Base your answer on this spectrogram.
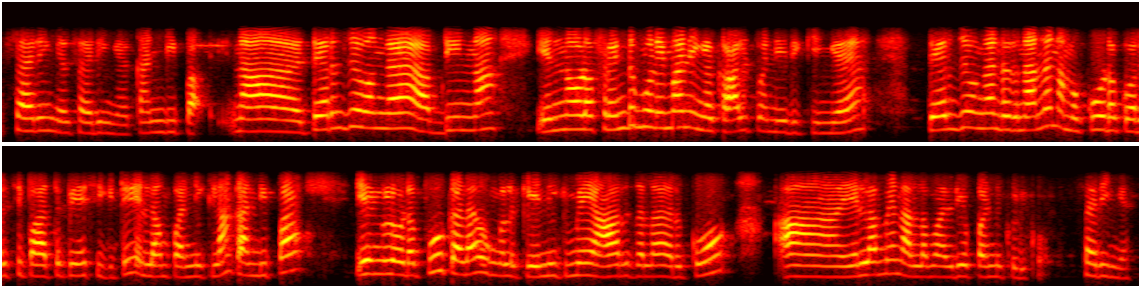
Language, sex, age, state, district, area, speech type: Tamil, female, 18-30, Tamil Nadu, Ranipet, rural, conversation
